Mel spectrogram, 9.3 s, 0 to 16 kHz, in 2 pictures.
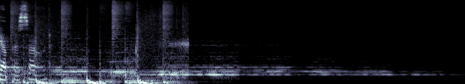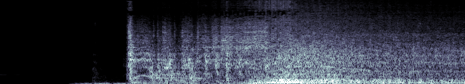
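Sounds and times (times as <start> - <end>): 
speech: 0.0 - 1.4
6.2-liter V8 engine of a 2019 GMC Sierra Denali pickup truck revving: 6.0 - 9.2.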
